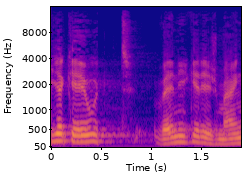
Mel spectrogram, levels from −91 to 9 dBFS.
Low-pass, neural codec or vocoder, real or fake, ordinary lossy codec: 14.4 kHz; vocoder, 48 kHz, 128 mel bands, Vocos; fake; none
